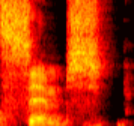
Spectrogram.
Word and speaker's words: Semmes: Semmes or Semore? Sims? It's called Sims.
